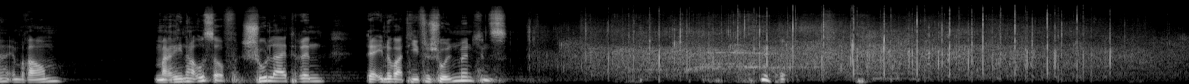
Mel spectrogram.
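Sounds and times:
speech: 0.0 - 0.7, 1.6 - 5.4, 7.6 - 8.0
audience applauding: 5.3 - 11.8
whoops and cheers: 6.1 - 10.6
laughter: 6.4 - 11.3.

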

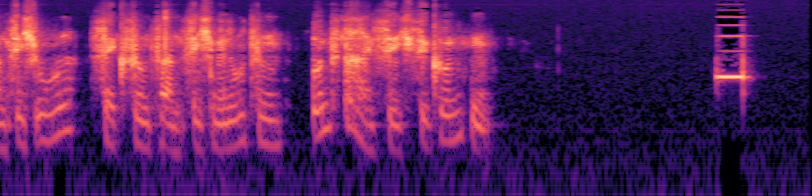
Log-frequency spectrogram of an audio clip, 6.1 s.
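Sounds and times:
speech: 0.0 - 3.8
German speaking-clock time signal beep: 5.4 - 5.7.

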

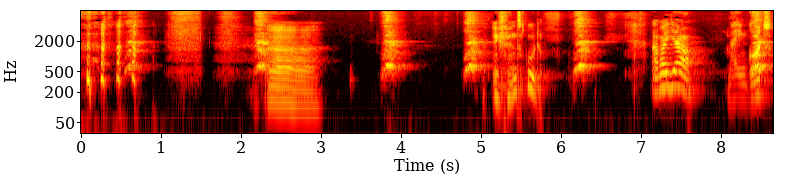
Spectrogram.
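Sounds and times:
dog barking: 0.5 - 0.9, 2.1 - 2.4, 3.7 - 4.2, 4.8 - 5.2, 6.2 - 6.6, 8.4 - 8.6
speech: 2.3 - 3.1, 5.2 - 6.0, 7.1 - 8.6.

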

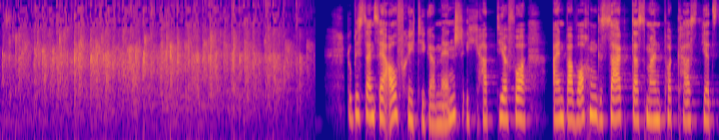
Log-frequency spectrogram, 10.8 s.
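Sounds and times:
crowd applauding: 0.0 - 4.7
speech: 5.2 - 10.7.

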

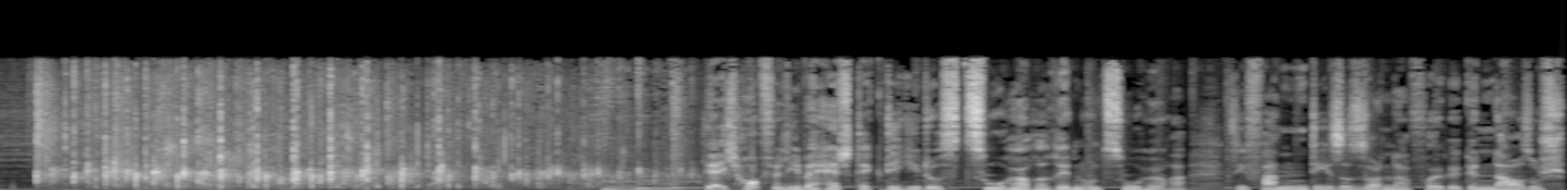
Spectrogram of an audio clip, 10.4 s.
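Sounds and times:
audience applause: 0.0 - 5.1
speech: 4.7 - 10.4.

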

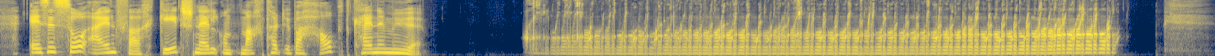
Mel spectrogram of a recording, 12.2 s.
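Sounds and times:
speech: 0.1 - 4.3, 5.2 - 11.8
person gargling water: 5.2 - 11.3.

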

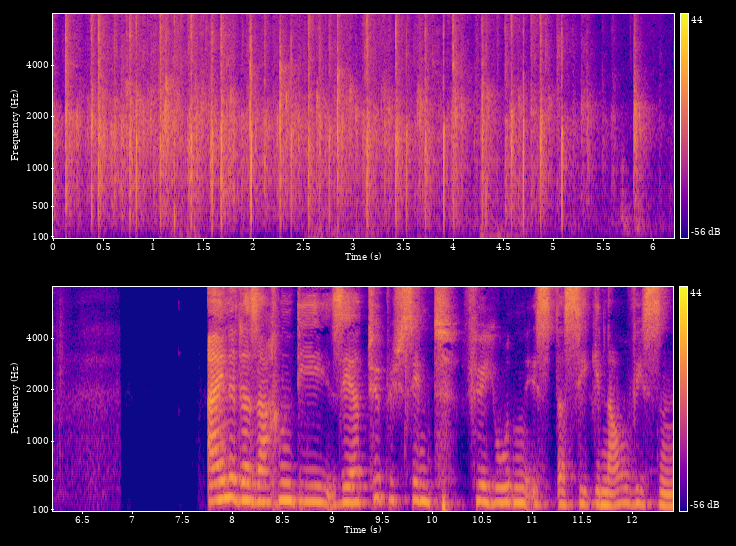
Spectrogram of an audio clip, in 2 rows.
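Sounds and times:
audience applause: 0.0 - 6.3
speech: 7.8 - 12.3.

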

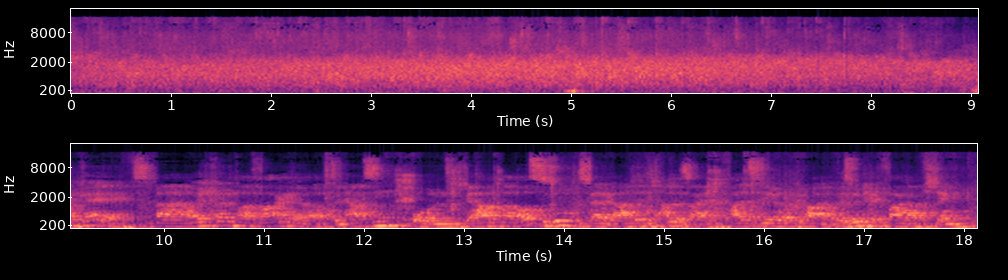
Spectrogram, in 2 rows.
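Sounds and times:
audience applause: 0.0 - 9.2
speech: 10.3 - 18.1.

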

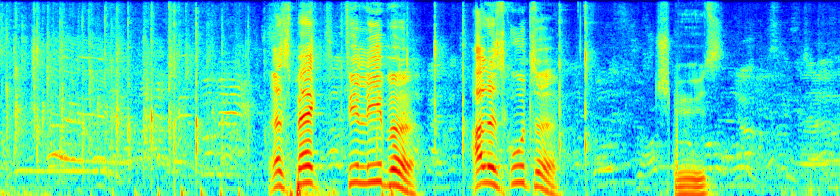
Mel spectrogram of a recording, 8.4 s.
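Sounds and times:
audience applause: 0.0 - 4.2
speech: 2.7 - 5.7, 6.6 - 7.3.

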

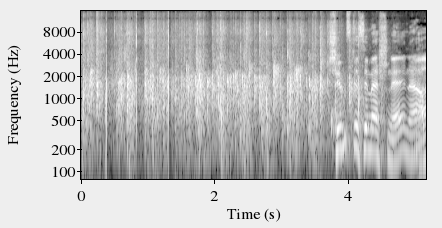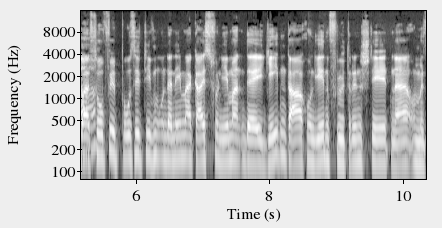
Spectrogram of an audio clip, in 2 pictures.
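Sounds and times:
audience applause: 0.0 - 4.6
speech: 3.8 - 10.3.

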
